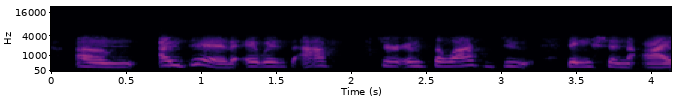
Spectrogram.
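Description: A woman talks with very wide pitch swings. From Wyoming. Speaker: navy veteran. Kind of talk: casual chat.

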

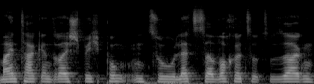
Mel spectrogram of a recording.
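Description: A man speaks at a medium pitch. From Bavaria, Germany. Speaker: podcast co-host. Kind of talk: casual chat.

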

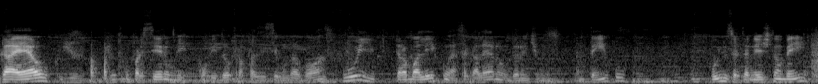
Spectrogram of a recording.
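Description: A medium-pitched man at a fairly quick pace with long, frequent pauses and ordinary pitch variation, amid noticeable background noise and audible room echo. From São Paulo state, Brazil (Santo André, ABC Paulista). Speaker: musician and music producer. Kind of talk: casual interview. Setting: at home.

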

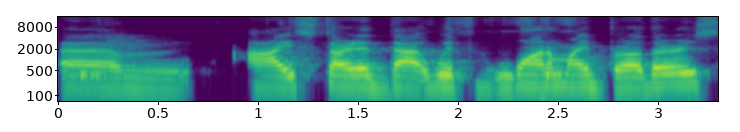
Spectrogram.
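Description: Her pace fairly slow, a woman speaks with a Spanish accent. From Venezuela. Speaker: startup founder. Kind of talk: interview.

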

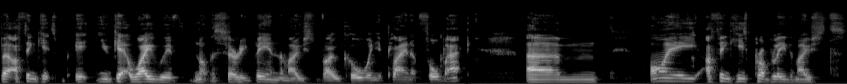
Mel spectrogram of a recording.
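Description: Bright and sharp in tone, a man with an English accent talks at a medium pitch and a moderate pace, his intonation fairly even. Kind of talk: casual live chat. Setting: live online audio room.

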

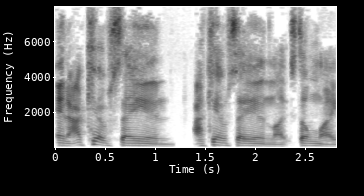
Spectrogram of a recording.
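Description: Speaking at a fairly slow pace, a man with a Southern US accent uses a medium pitch and ordinary pitch variation. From Mississippi (Meridian, Picayune). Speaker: comedian and combat veteran. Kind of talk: casual chat.

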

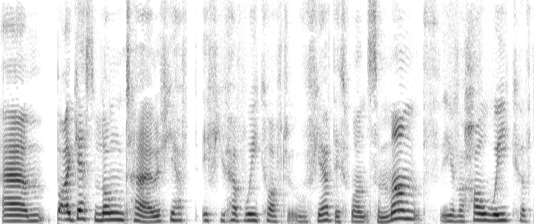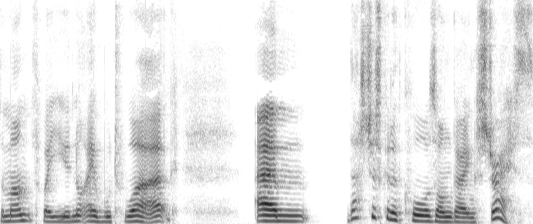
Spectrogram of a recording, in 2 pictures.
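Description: At a moderate pace, a woman speaks at medium pitch with ordinary pitch variation.

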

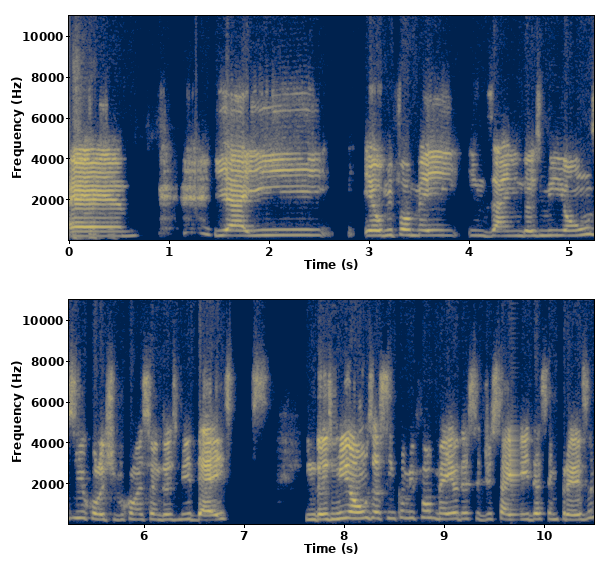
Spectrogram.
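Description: A woman speaks in a high pitch. Her pace is fairly slow. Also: fairly even intonation. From Joinville, Santa Catarina, Brazil. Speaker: illustrator and visual artist. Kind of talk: casual interview.

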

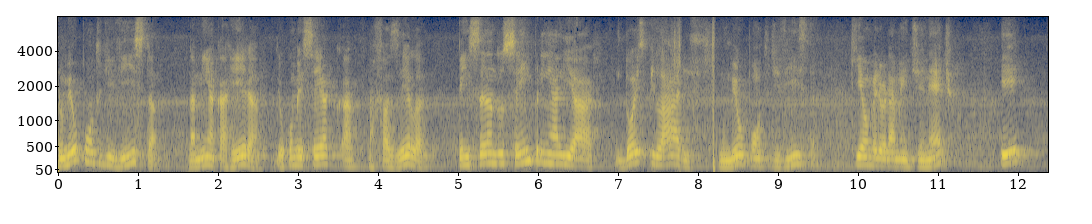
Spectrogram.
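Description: A man's fairly high voice at a fairly slow pace, over noticeable background noise. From São Paulo state, Brazil. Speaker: animal scientist. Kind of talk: radio interview.

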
